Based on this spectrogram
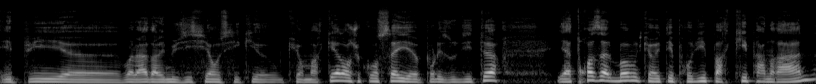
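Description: A man talks at a moderate pace in a medium pitch, with a dark, mellow tone and lively intonation. The recording is very clean, with a silent background. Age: 40s. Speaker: jazz accordionist. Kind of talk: radio interview.

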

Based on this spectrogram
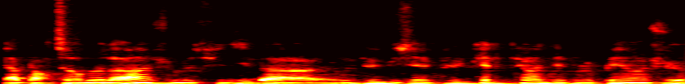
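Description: The voice has a dark, mellow tone and is somewhat breathy. It moves at a fairly quick pace with ordinary pitch variation. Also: man. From Central African Republic. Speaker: indie game developer. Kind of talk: interview.

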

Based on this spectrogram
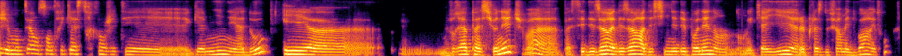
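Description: With hardly any pauses, a woman talks at a moderate pace and fairly low pitch with ordinary pitch variation in a plain, everyday voice. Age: 30s. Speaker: saddle fitter and business owner. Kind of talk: casual interview.

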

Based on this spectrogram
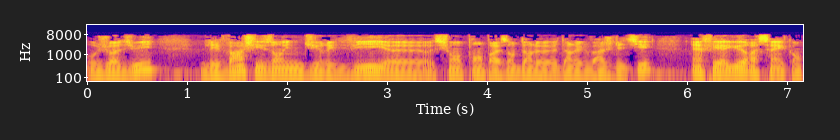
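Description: A man speaks at a medium pitch while noticeable background noise is heard. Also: ordinary pitch variation, moderate pace. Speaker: farmers' association representative. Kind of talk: radio interview.

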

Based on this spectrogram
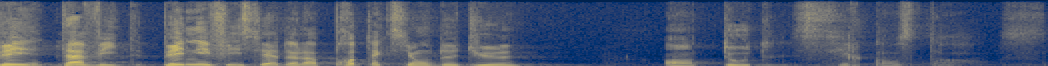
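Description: At a very slow pace, a man projects his raised, high-pitched voice with a bright, sharp tone, lively intonation and big swings in loudness. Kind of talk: sermon. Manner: animated, emphatic preacher with repeated phrases and direct appeals to the congregation.

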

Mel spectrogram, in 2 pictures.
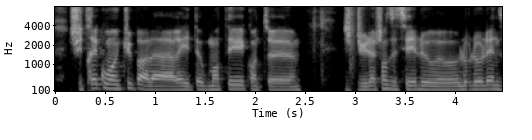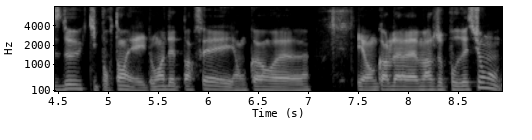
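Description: This is a man with an ordinary speaking voice, pitched in the medium range. He moves along at a fairly quick pace, his intonation fairly even. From Portuguese heritage. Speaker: guest panelist. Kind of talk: casual chat.

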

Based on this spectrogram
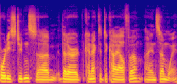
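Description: Moderate-paced speech from a man, a very clean recording with a silent background. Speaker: campus minister. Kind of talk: interview through an interpreter in church. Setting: church service. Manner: hesitant, many ums.

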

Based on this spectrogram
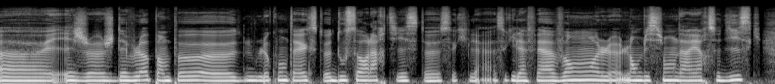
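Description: A woman in a monotone, flat intonation. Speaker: podcast network founder. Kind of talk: interview.

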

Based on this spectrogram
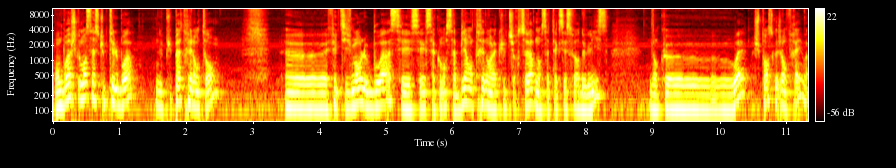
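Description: This voice is somewhat breathy, with ordinary pitch variation. It moves at a moderate pace. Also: man, medium pitch for a man. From Morocco. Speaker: sculptor and artist. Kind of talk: interview. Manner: hesitant, many fillers.

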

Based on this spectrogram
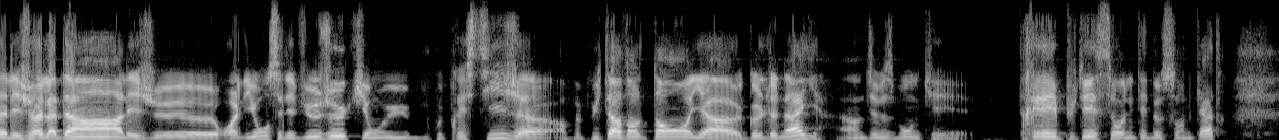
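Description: In a normal speaking voice, a man talks at a moderate pace, his medium pitch showing ordinary variation. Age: 20s. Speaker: writer and video game journalist. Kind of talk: casual interview.

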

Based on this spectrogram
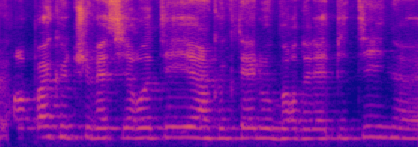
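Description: Somewhat breathy woman's voice, dark and mellow in tone, at a moderate pace. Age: 30s. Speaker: personal development coach. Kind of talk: interview.

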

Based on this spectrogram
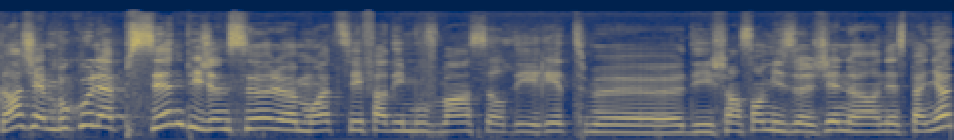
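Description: Against noticeable background noise, a woman with a fairly high pitch and lively intonation speaks at a moderate pace, hardly pausing at all. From Saguenay, Quebec. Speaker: comedy segment performer. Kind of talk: live comedic chronicle.

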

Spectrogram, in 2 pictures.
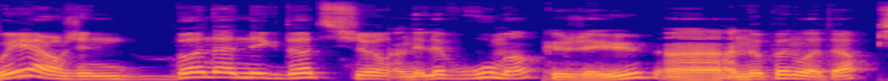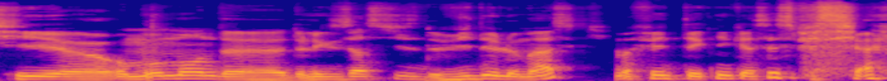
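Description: A man with a normal speaking voice and a fairly high pitch talks at a moderate pace with lively intonation, hardly any pauses and very even loudness. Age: 20s. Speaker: diving instructor. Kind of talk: interview.

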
